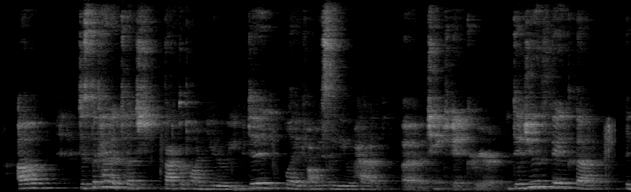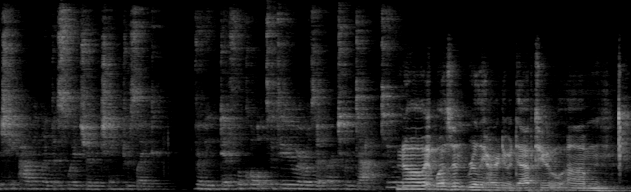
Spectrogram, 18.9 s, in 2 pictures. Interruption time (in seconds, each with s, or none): none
